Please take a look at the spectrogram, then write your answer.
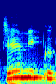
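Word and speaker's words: J-MICC: まずお聞きの皆様にお伝えしたいのが、このプロジェクトは正式名称を日本多施設共同広報と研究といって、略称は JMIC 研究、スペルは JMICC と書いて JMIC 研究というふうに呼ばれています。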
